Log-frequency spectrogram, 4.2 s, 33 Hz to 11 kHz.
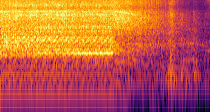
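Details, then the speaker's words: John Deere 7410 tractor diesel, after fitting a new muffler: steady even idle clatter with no exhaust puffing or leaks, then a clean shutdown; sounds healthy. "It sounds good. Everything is on and good."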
